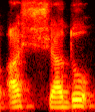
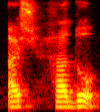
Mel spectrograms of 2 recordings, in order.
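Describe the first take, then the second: First: The middle h sound is swallowed and dropped. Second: The middle h sound is clearly pronounced. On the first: The speaker calls it wrong. "ये गलत तरीका है" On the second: The speaker calls it right. "सही तरीका क्या है"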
